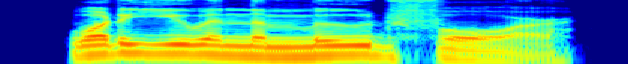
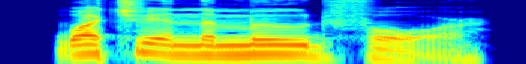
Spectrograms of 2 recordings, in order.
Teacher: we often reduce this question and instead of saying what are you in the mood for, we might say what you in the mood for.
